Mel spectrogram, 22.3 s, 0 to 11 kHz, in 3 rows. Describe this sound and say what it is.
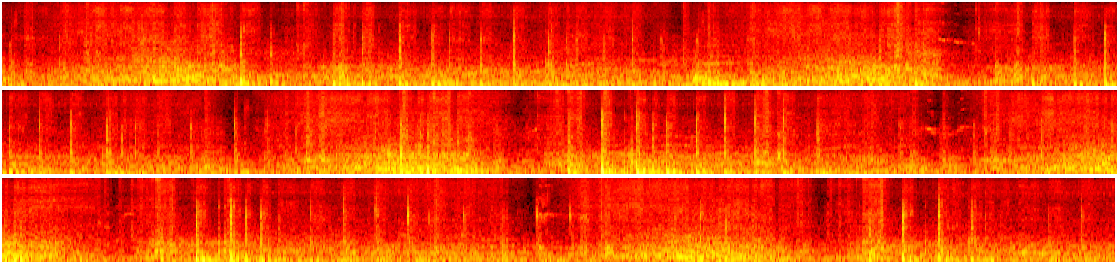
Queneau porte sas 02
ouverture et fermeture d'une porte coulissante
close, door, mechanical, open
